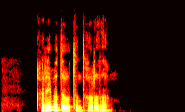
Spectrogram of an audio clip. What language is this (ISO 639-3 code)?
kab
